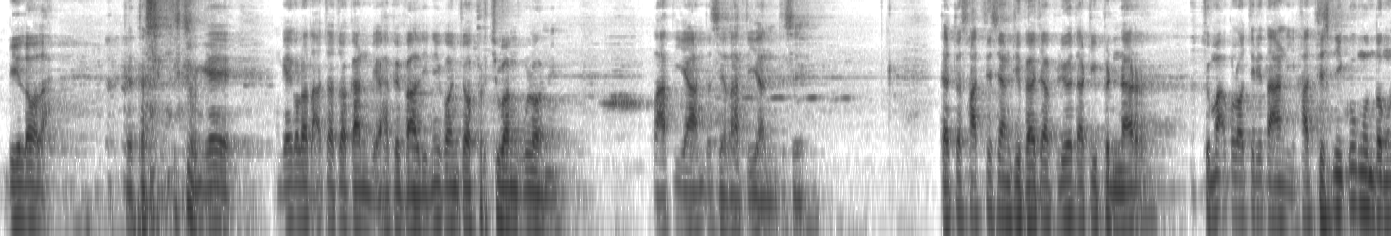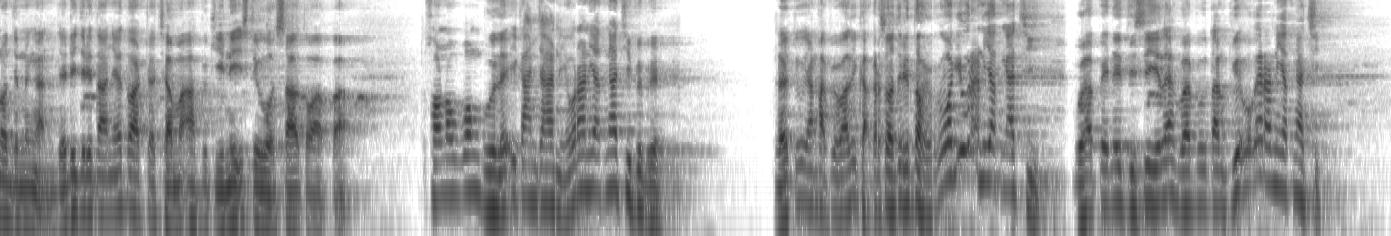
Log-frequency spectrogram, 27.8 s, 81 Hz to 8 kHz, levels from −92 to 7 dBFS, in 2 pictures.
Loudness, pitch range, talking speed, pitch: -22 LUFS, 105-165 Hz, 155 wpm, 120 Hz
